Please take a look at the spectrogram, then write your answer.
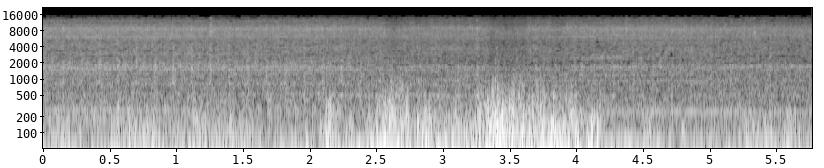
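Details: Mercedes M113 engine at cold start: idle carries a deep, uneven knocking about four times a second that swells briefly, cold-start knock of unknown cause.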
